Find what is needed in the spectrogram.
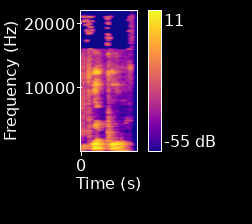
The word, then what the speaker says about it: Proper: It's actually with a hard O. It's proper, Rachel Proper.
